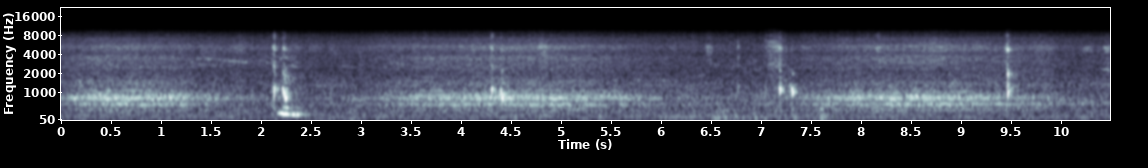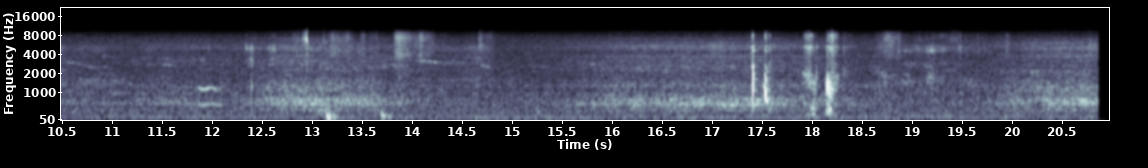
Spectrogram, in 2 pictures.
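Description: Soft, sharp hiccup clicks recur every few seconds over steady room hiss. These are hiccups.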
